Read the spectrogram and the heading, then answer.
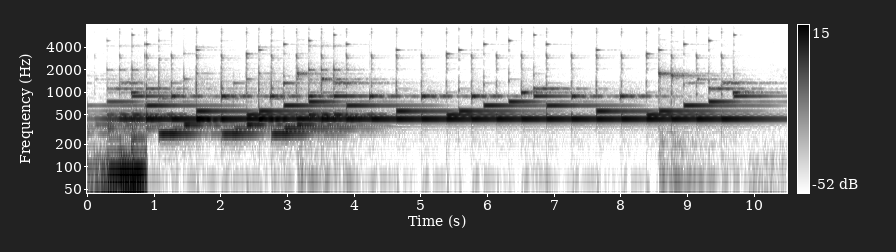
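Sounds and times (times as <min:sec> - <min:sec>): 
soft low thumps: 0:00.0 - 0:00.9
steady held tone: 0:00.0 - 0:00.9
upbeat theme intro for a Christian song programme, bell-like plucked melody: 0:00.0 - 0:10.5.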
